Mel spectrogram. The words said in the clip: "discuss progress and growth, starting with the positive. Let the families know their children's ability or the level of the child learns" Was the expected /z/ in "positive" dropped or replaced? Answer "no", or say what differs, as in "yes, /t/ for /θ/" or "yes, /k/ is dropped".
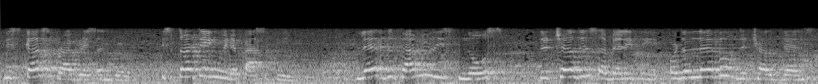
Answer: yes, /s/ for /z/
